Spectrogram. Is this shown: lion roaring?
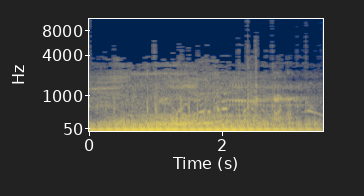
yes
